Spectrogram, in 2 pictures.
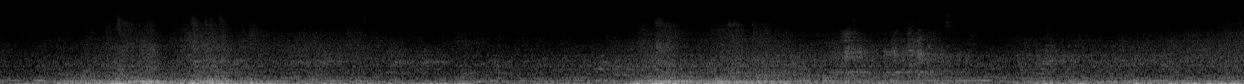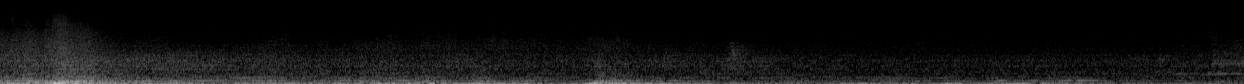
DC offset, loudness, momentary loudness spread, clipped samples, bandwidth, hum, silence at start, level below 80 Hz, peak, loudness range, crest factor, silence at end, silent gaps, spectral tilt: under 0.1%; -41 LUFS; 17 LU; under 0.1%; 16 kHz; none; 0 s; -40 dBFS; -12 dBFS; 13 LU; 22 dB; 0 s; none; -6 dB/octave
